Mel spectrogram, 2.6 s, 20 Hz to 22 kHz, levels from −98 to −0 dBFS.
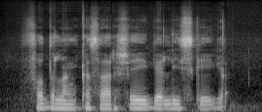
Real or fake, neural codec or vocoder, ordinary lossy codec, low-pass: fake; codec, 44.1 kHz, 7.8 kbps, Pupu-Codec; none; none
